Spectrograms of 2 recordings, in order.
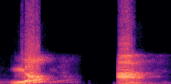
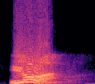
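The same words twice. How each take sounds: First: Lo-a in two separate beats, lower; syllabified. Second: Said in the usual way. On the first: Shown as a demonstration. Teacher separating the vowels for students, two beats. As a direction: break Lo-a apart at the vowels. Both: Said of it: "el silabeo".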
